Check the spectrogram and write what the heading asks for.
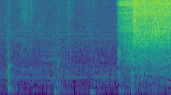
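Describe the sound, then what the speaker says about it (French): Tap water gushes into a kitchen sink with the plug in, starting abruptly after a few light knocks and then running as a steady, loud, close hiss. "et faire couler un fond d'eau"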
